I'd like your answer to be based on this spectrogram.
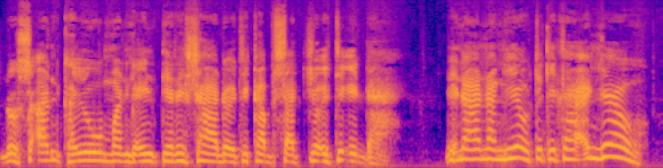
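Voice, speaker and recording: Elderly grandfather, high husky voice, stern, reproachful, dry close radio drama sound. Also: a little slow, a bit bright, dry recording. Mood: stern, urgent. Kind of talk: emotional radio drama acting.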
